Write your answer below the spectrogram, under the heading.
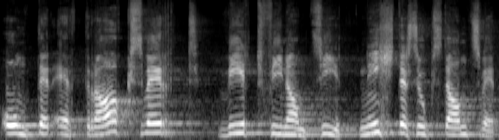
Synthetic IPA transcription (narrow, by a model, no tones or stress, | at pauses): ʊnt̚d̥eːɾɛɾtɾaːksvɛɾt | vɪɾtfinɑnt͡siːtnɪçt̚d̥eːɾsupstɑnt͡svɛt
